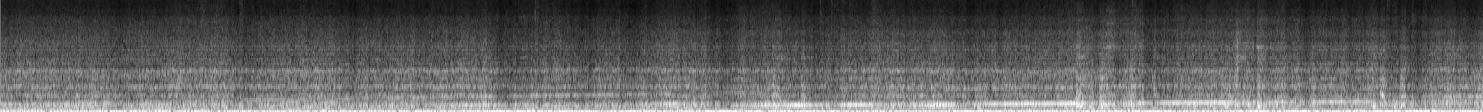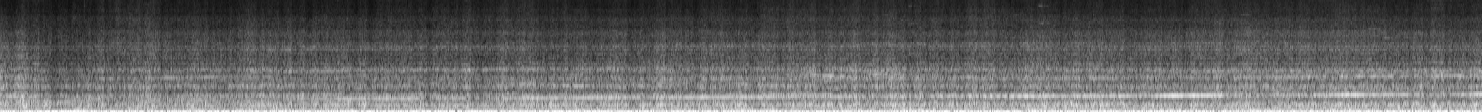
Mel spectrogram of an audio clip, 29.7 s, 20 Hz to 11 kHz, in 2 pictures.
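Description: JR West 221 series electric train accelerating. The traction motor whine glides steadily upward in pitch over a constant rumble of wheels on rail.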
